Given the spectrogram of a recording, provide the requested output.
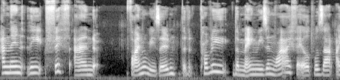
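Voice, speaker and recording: A woman talks at a moderate pace, her fairly high voice carrying lively intonation. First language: not English. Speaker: teacher and language-learning vlogger. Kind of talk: casual vlog monologue.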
